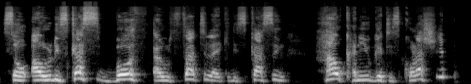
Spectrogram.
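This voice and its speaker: A man's voice: high voice, moderate pace, darkish tone, slightly rough. Methodical man explaining step by step. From Tanzania. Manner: methodical, breaks topics into numbered points. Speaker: guest, scholarship advisor. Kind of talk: explanatory interview talk.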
